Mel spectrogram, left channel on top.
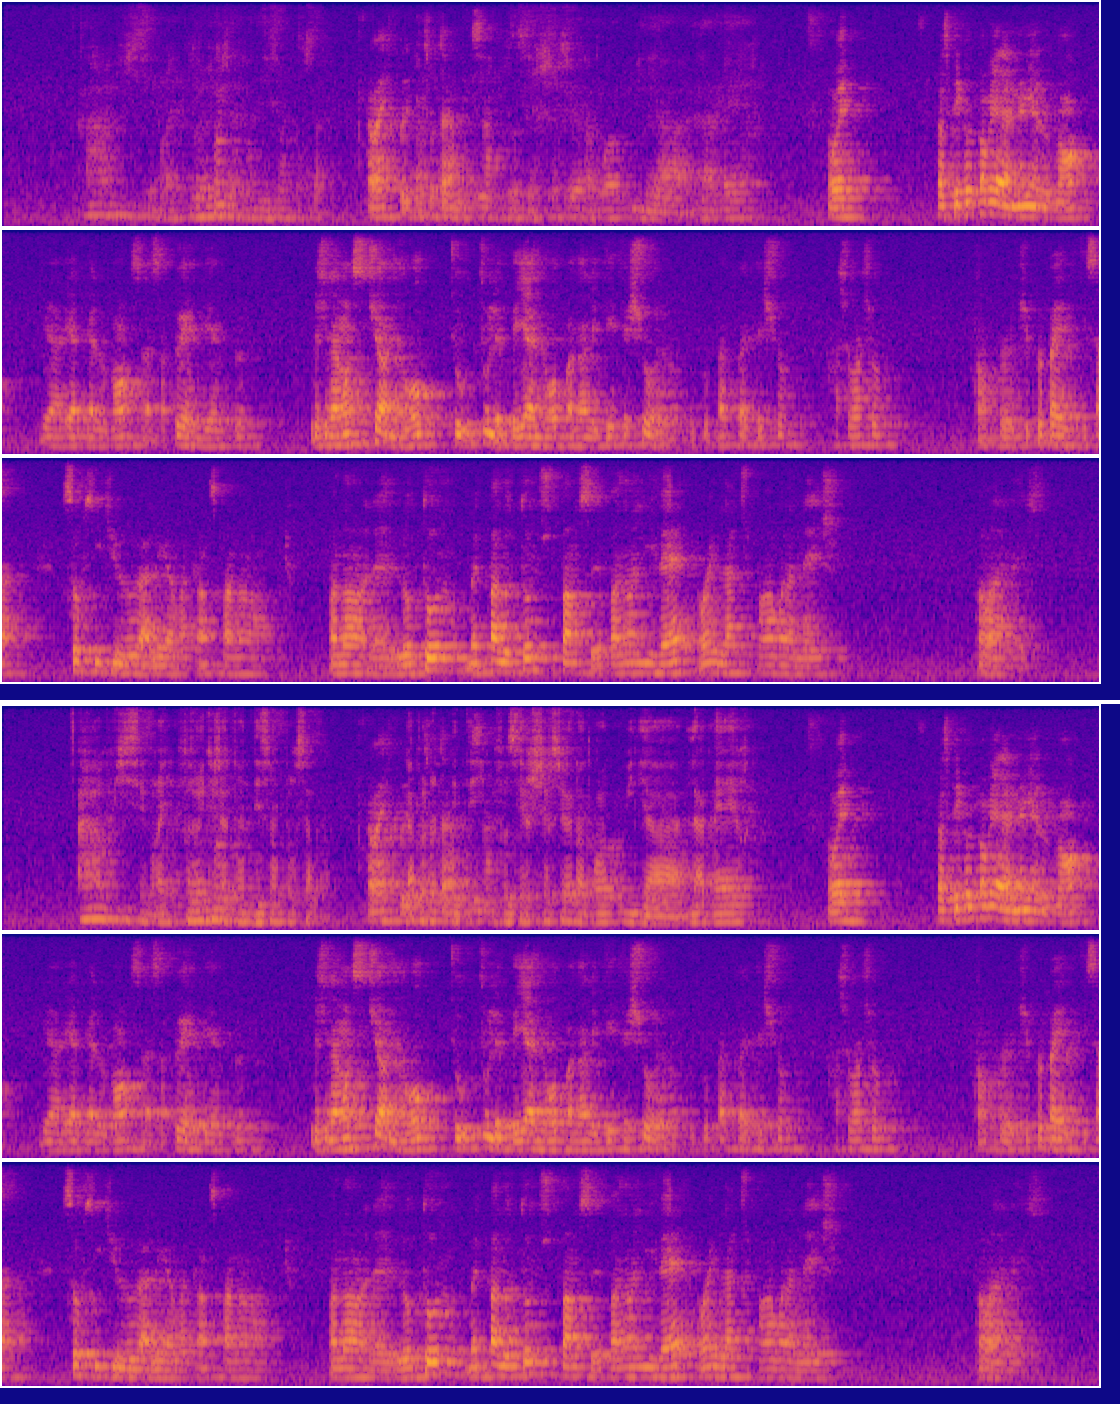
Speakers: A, on the right; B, in the centre.
A: Ah oui, c'est vrai. Faudrait que
B: Hum.
A: j'attende décembre pour ça.
B: Ouais, il faut
A: Là,
B: que
A: pendant
B: tu
A: l'été,
B: ailles en décembre.
A: il me faut cher- chercher un endroit où il y a la mer,
B: Ouais. Parce que quand, quand il y a la mer, il y a le vent. Il y a, il y a- il y a le vent, ça, ça peut aider un peu. Mais Généralement, si tu es en Europe, tout, tous les pays en Europe pendant l'été, il fait chaud. hein. Donc, quelque part, toi, il fait chaud. Franchement, chaud. Donc, euh, tu peux pas éviter ça. Sauf si tu veux aller en vacances pendant, pendant le- l'automne. Mais pas l'automne, je pense, euh, pendant l'hiver. Ouais, là, tu pourras avoir la neige. Tu pourras avoir la neige.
